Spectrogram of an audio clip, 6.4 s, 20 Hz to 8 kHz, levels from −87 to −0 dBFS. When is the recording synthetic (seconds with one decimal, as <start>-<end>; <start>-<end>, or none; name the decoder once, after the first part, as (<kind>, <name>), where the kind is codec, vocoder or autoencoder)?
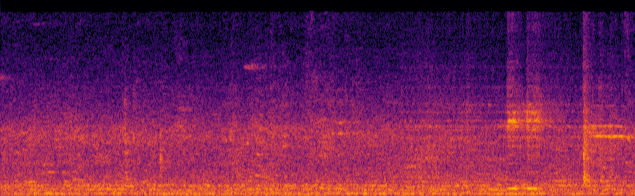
4.0-5.9 (autoencoder, DAC-VAE)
